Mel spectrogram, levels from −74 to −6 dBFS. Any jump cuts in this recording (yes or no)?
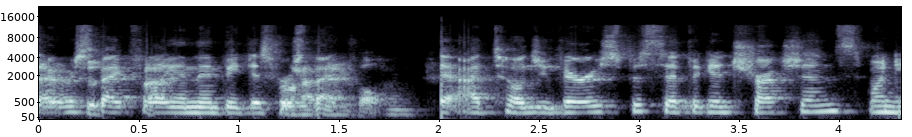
yes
